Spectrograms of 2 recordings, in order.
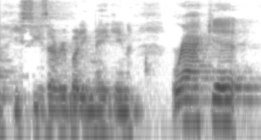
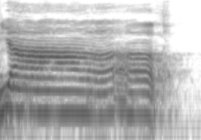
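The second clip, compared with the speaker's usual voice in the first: high, louder mock shout; shouted yop; 9 semitones higher, 4 dB louder than usual. Retelling Jojo's shout from the tower, high shout. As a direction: yell it out like the small boy. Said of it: "he's shouting".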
